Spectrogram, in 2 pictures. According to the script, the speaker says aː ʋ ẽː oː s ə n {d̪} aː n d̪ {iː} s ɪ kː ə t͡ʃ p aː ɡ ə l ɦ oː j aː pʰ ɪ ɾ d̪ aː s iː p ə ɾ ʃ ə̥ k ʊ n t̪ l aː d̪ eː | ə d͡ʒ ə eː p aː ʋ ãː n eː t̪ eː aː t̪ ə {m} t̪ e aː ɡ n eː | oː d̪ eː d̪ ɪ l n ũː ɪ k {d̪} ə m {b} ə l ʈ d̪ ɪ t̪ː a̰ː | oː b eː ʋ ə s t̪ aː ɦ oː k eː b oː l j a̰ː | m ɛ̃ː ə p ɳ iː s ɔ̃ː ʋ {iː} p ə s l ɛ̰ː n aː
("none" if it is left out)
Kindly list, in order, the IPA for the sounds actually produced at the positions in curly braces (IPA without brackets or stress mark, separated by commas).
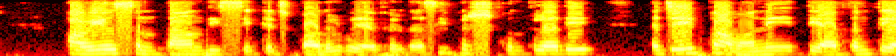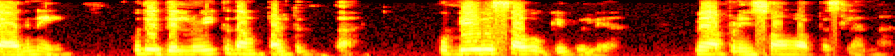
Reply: t̪, iː, m, d̪, p, aː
